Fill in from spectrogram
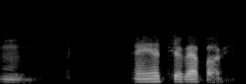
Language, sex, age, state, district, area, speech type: Bengali, male, 30-45, West Bengal, Kolkata, urban, conversation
